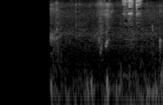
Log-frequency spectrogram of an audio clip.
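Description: Silence, then faint outdoor ambience that starts abruptly about half a second in: a low, uneven rumble with a few faint short high sounds.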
